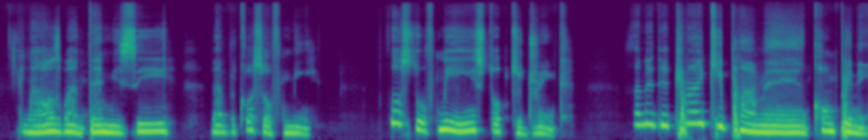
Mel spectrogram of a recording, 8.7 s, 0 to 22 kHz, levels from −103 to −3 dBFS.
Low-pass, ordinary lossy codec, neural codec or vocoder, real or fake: none; none; autoencoder, 48 kHz, 32 numbers a frame, DAC-VAE, trained on Japanese speech; fake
